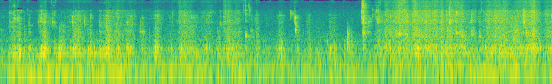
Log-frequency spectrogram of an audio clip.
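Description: Close-miked chewing and crunching of tortilla chips loaded with nacho toppings, in irregular bites, with one sharp crack about seven seconds in.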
